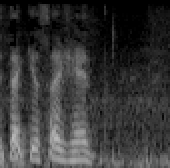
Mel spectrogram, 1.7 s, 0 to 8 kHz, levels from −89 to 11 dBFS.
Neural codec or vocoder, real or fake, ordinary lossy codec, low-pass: vocoder, 44.1 kHz, 128 mel bands every 256 samples, BigVGAN v2; fake; MP3, 32 kbps; 7.2 kHz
